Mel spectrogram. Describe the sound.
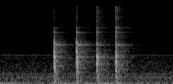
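An egg being tapped against a bowl to crack it: four quick, sharp clinks at an even rhythm, fairly faint over a quiet background.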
